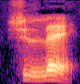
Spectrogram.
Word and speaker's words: 실례: Anyway, and notice the pronunciation here. It looks like it should be 실례, which is almost impossible to pronounce, isn't it? Yeah. How do you say 실례? Because the vowel is yeah. But what happens is, of course, it just ends up being pronounced 실례, 실례, 실례합니다, 실례입니다. Right.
